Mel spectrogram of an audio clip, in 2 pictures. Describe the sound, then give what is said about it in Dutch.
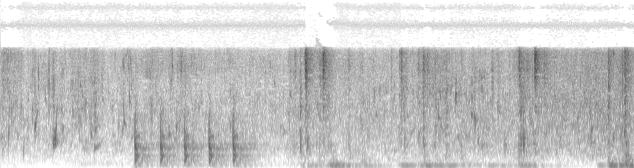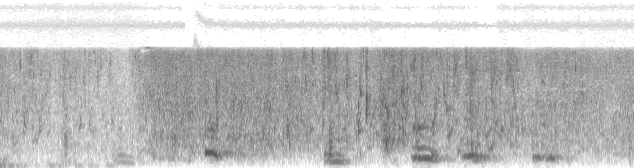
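Bubbling, gurgling water rises from a cellar as a string of irregular low blips of moderate loudness, growing busier and more sloshing in the second half. “Ik hoor een borrelend geluid uit de kelder komen.”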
